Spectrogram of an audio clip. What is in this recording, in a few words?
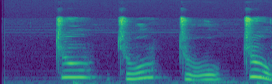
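"Zhu", chinese syllable; Уроки фонетического блока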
